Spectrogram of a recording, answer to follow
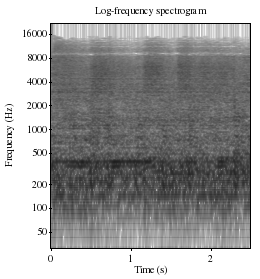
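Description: Psychedelic rock band playing live and loud: electric guitar, keyboard and a drum kit with sustained low tones and cymbals washing over the top.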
